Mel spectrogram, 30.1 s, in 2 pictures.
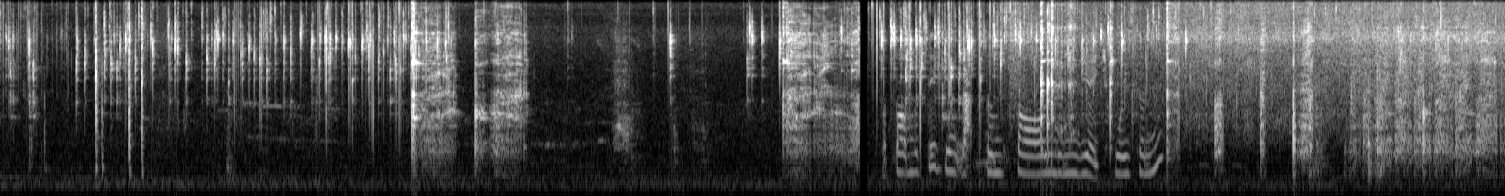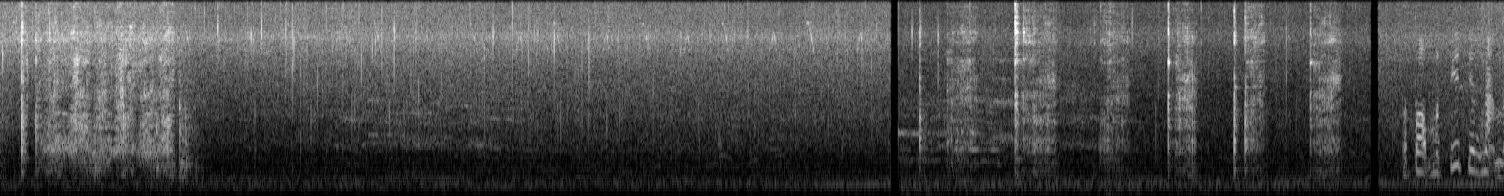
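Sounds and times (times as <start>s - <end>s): garlic sizzling in hot oil: 0.0s - 30.0s
metal spatula scraping wok: 1.1s - 17.1s, 24.0s - 28.7s.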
